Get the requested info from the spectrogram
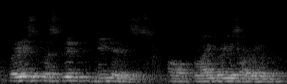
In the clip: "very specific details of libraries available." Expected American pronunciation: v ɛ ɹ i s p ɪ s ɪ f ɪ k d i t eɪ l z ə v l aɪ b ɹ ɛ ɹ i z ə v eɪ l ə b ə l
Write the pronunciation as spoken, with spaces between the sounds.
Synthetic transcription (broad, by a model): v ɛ ɹ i s p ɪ s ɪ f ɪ k d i t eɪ l s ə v l aɪ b ɹ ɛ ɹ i s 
